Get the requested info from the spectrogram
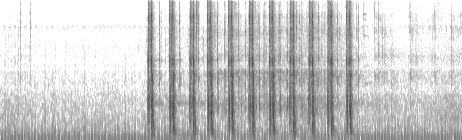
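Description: Airsoft rifle firing a rapid string of about a dozen shots, roughly six a second, for about two seconds.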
